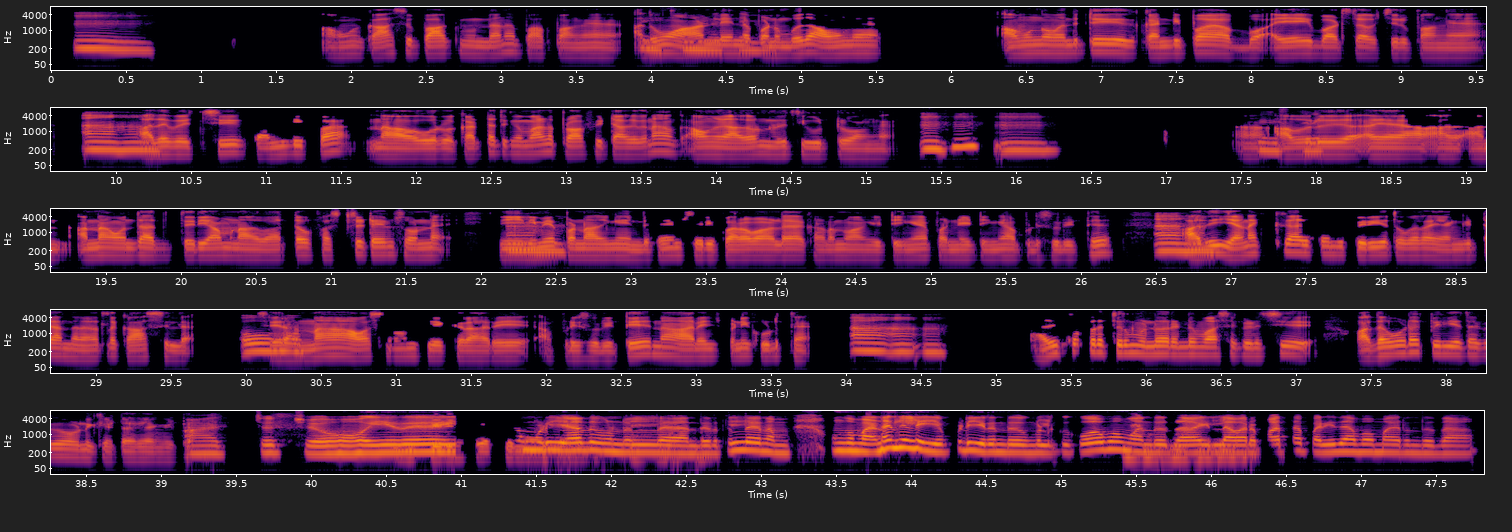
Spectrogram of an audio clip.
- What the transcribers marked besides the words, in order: other noise; in English: "எ.ஐ. பாட்ஸ்"; in English: "ப்ராஃபிட்"; other background noise; tapping; in English: "அரேஞ்ச்"; laughing while speaking: "பெரிய தொகை ஒண்ணு கேட்டாரு என்கிட்ட. இது பெரிய பிரச்சன ஆயிடுச்சு"; drawn out: "அச்சச்சோ!"; unintelligible speech; laughing while speaking: "அந்த இடத்துல நம் உங்க மனநிலை எப்படி இருந்தது?"; laugh
- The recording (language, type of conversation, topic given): Tamil, podcast, ஒருவருக்கு உதவி செய்யலாமா அல்லது ஆலோசனை வழங்கலாமா என்பதை நீங்கள் எதை அடிப்படையாக வைத்து முடிவு செய்வீர்கள்?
